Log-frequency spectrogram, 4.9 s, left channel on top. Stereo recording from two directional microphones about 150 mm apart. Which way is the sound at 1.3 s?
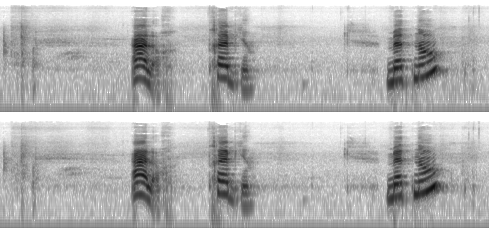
20° right (ahead or behind).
